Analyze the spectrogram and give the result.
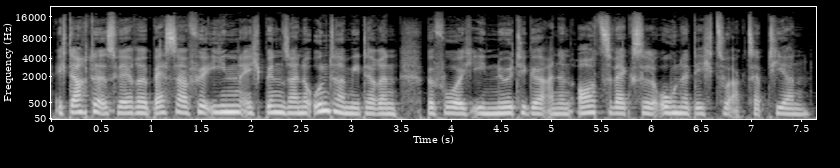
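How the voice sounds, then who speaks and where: A woman voicing a firm young woman, soothing, low, storybook reading. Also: flat delivery, moderate pace, hardly any pauses, dark tone, close to an everyday voice. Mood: earnest. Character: blunt, caring young woman friend.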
